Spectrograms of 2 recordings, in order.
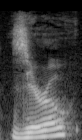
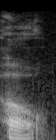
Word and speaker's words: zero: rather than simply nine zero is always zero not o when a number or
